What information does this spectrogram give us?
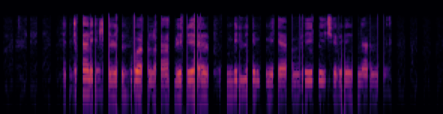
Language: Swahili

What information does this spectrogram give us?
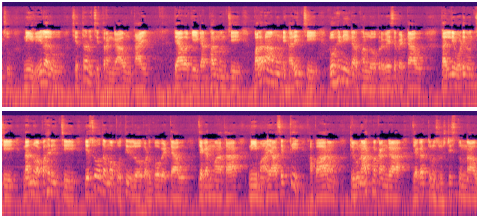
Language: Telugu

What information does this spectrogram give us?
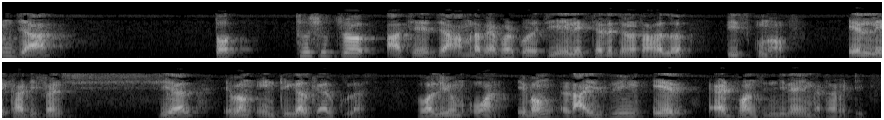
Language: Bangla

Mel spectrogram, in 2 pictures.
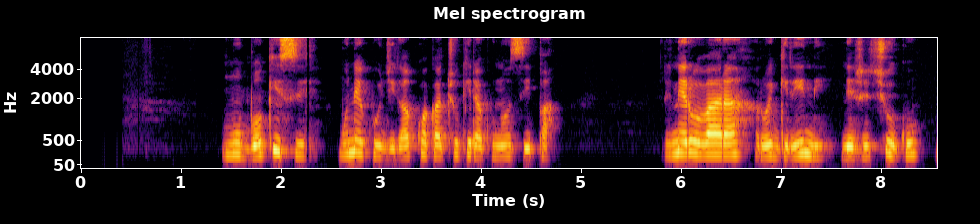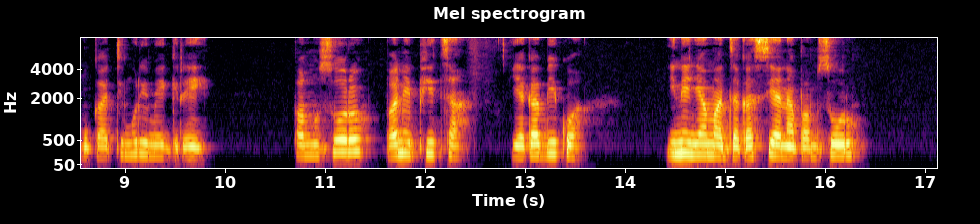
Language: Shona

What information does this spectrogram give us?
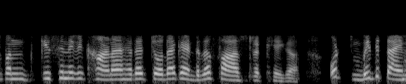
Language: Punjabi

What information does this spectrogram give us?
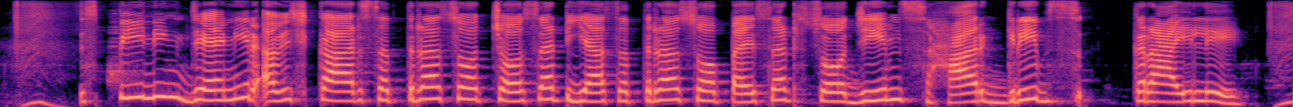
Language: Magahi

